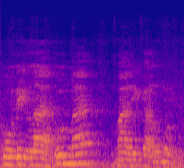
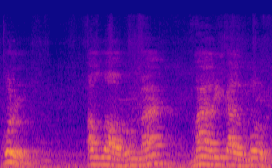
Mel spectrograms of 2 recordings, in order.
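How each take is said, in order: First: Qul runs into Allahumma with a linking vowel. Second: Qul and Allahumma are said as separate words. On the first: "Kalau dibaca wasol" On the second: "kalau kita baca dengan apa tidak wasol"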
